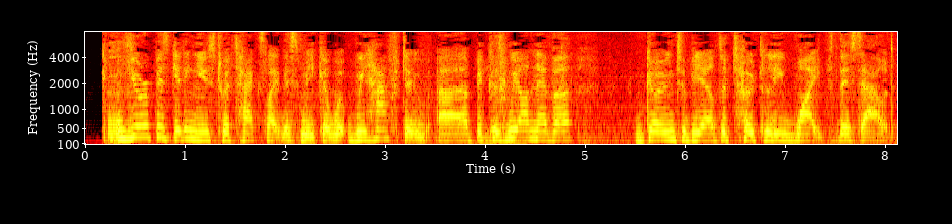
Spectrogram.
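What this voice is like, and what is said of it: Upper-class British accent. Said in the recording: “high-class British accent”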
